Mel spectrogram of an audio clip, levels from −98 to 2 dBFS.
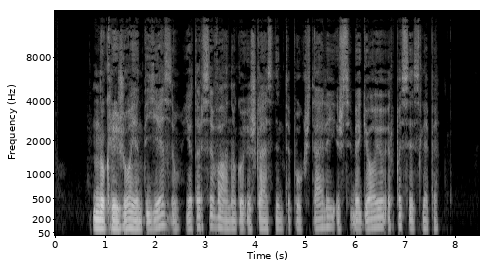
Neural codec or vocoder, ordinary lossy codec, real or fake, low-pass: none; MP3, 64 kbps; real; 14.4 kHz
